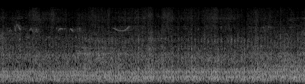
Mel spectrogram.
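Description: A car engine idles steadily at a railway crossing with the barrier lowered, a low, constant rumble, with a few faint, high chirps above it and no one speaking.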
